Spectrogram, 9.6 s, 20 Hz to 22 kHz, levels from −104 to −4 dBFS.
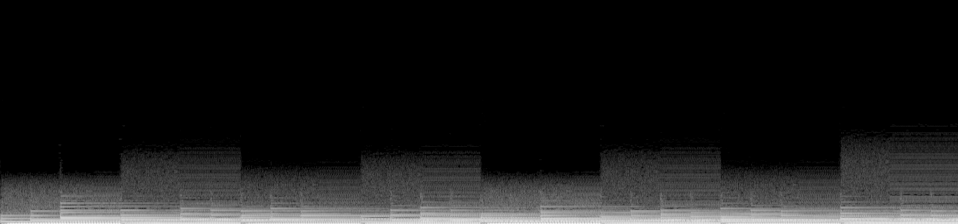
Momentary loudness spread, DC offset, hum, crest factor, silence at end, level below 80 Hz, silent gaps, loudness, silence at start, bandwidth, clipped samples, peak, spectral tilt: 5 LU; under 0.1%; none; 12 dB; 0 s; -20 dBFS; none; -18 LUFS; 0 s; 2.5 kHz; under 0.1%; -4 dBFS; -13.5 dB/octave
